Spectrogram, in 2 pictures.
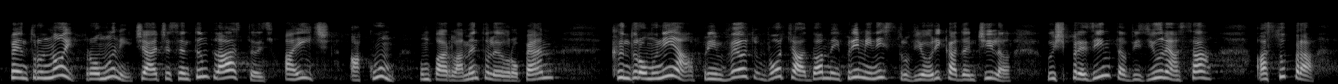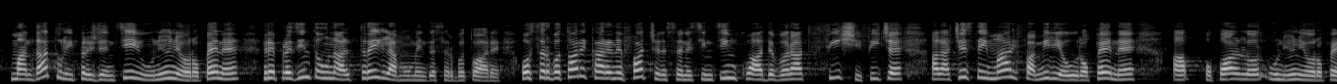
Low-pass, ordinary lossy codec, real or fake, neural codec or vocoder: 7.2 kHz; none; fake; codec, 24 kHz, 3.1 kbps, DualCodec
